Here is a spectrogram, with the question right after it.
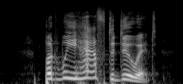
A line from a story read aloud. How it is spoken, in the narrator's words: cried Terry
